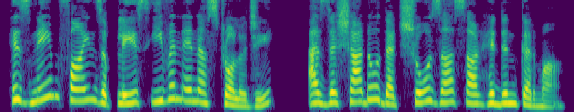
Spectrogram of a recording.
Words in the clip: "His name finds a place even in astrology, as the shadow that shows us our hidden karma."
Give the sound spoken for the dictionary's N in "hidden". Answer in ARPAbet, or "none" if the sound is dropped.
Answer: N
